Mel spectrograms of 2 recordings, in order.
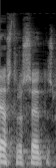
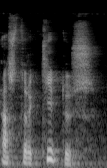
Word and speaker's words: αστροκήτους: Ηλία, δεν προφέρεται αστροσέτους, προφέρεται αστροκήτους.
